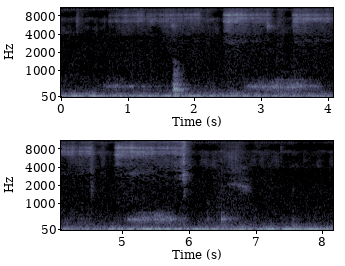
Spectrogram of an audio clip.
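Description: Near silence: faint room tone with a soft click a little under two seconds in and a few brief, faint hissy sounds.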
